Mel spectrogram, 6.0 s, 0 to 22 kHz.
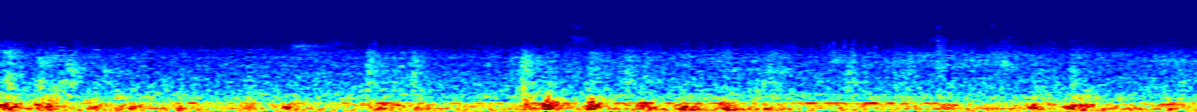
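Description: X'Trapolis 100 electric train running, heard from inside the carriage: a steady rumble with a low hum and a few knocks from the wheels over the track.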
